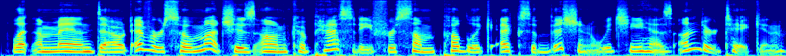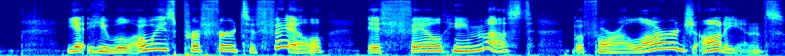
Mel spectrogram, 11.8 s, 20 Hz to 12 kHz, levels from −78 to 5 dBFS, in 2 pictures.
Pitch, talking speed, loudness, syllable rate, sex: 235 Hz, 160 wpm, -20 LUFS, 4.9 syllables/s, female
